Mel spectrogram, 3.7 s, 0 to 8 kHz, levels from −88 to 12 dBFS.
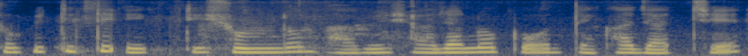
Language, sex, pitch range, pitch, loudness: Bengali, female, 200-235 Hz, 215 Hz, -16 LUFS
